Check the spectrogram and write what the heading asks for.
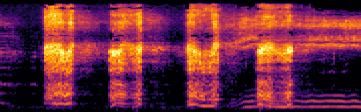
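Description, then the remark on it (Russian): A voice imitates a motor humming, started by pressing a button on the speaker's belly: four short, buzzy rhythmic bursts, fairly loud, trailing into a steadier low drone at the end. “Ну вот, слышишь? Мотор гудит.”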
